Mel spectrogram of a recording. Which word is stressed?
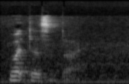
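what. The stress is on "what".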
